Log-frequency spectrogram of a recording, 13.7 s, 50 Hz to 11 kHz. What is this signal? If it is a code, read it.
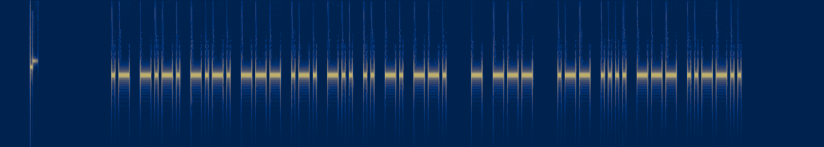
Morse code, heard as a keyed tone, about 21 wpm, 700 Hz. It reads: ACCORDING TO WHO?
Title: Sentences from Top 1000 Words - Review Part 4 - 20wpm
